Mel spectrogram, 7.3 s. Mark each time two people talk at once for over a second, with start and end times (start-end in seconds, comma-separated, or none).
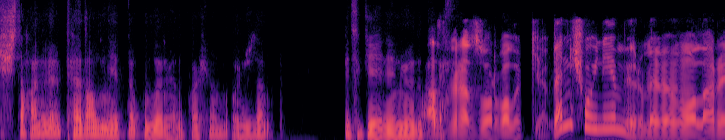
none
